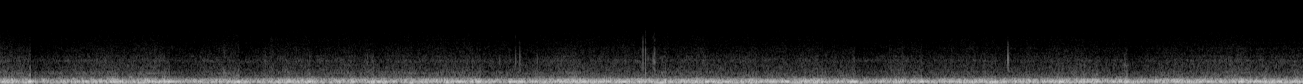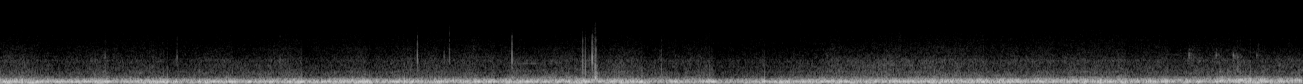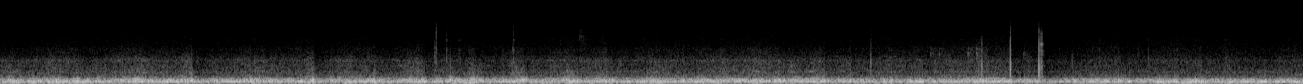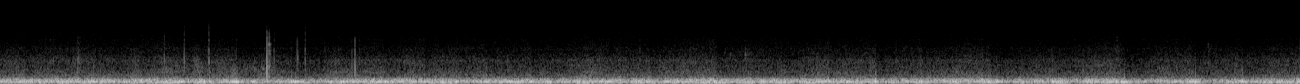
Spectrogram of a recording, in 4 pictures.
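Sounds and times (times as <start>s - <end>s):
train rumbling on rails: 16.1s - 43.4s.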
